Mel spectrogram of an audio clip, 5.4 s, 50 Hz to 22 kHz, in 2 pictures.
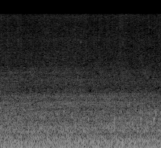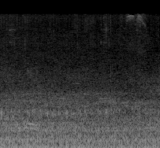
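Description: Lamborghini Urus twin-turbo V8 idling at the kerb: a steady low rumble with no change in pitch.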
